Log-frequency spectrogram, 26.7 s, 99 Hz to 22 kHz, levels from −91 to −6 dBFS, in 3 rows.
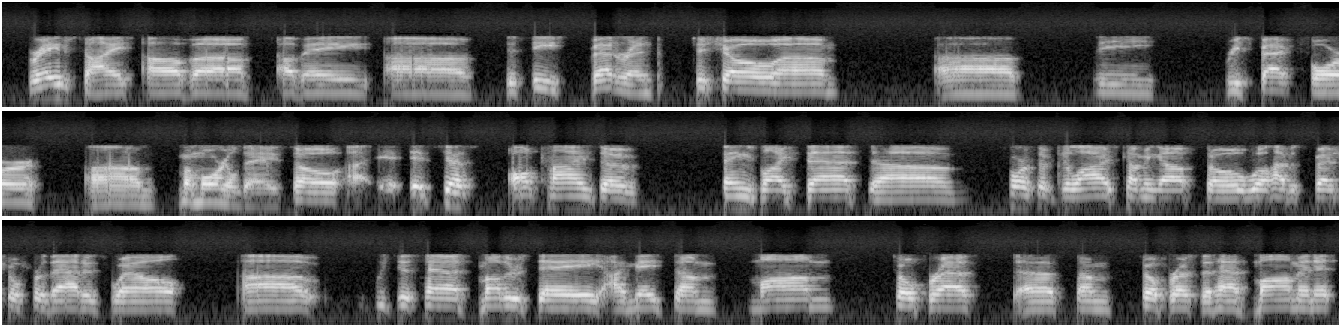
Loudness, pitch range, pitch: -21 LUFS, 105-125 Hz, 115 Hz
